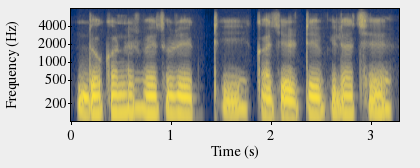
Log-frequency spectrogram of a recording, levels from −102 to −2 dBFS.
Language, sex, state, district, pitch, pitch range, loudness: Bengali, male, West Bengal, Cooch Behar, 135 Hz, 125-140 Hz, -14 LUFS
